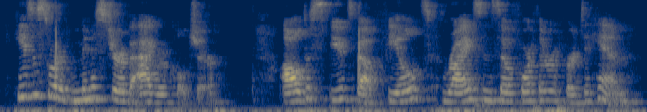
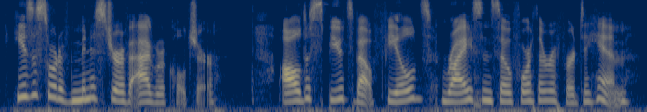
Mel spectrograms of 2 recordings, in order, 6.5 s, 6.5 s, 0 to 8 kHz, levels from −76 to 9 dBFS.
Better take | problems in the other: second | background sound (Clapping); 9 dB below the speech // room echo; dies away in 0.3 s

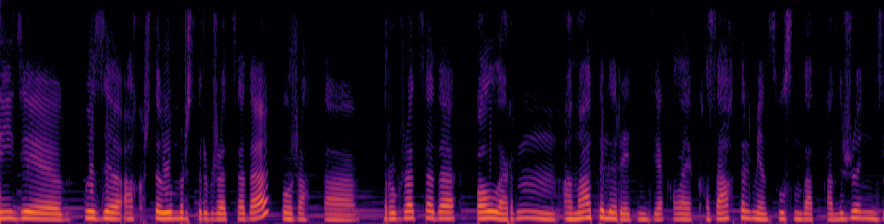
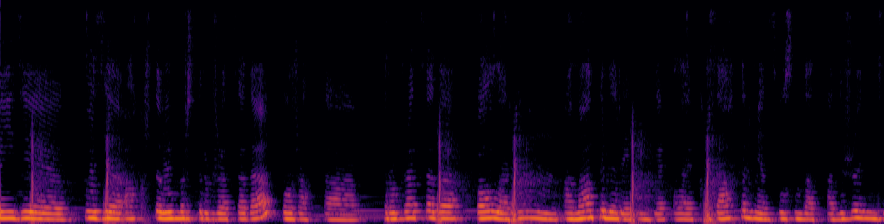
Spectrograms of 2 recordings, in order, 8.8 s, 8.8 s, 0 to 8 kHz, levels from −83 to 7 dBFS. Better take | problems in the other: first | background sound (Walk, footsteps); 16 dB below the speech // room echo; dies away in 0.3 s

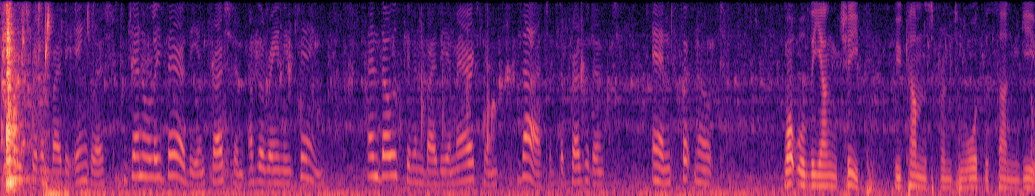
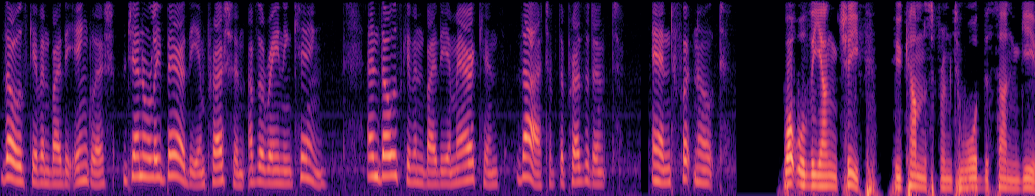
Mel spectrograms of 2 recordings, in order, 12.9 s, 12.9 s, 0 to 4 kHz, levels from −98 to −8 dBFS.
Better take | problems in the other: second | background sound (Bathtub (filling or washing)); 4 dB above the speech

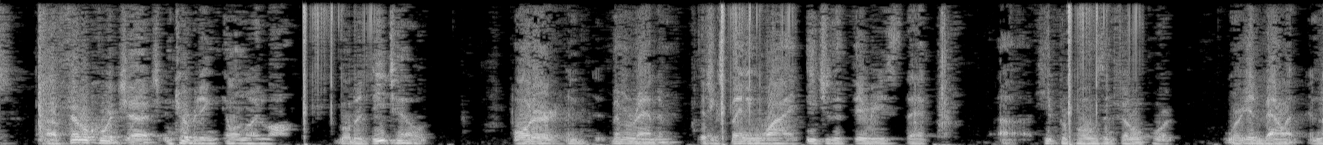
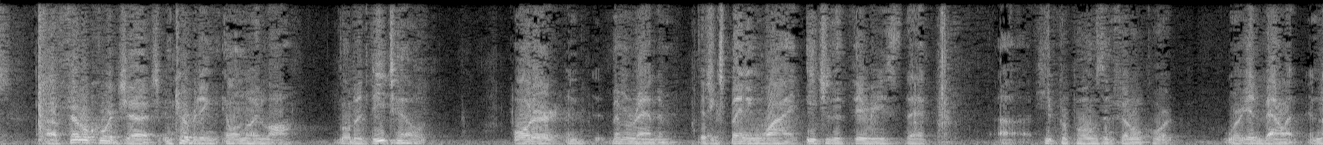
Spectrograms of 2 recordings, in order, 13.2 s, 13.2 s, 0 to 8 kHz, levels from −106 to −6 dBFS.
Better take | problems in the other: second | noise reduction (classical method Wiener filter)

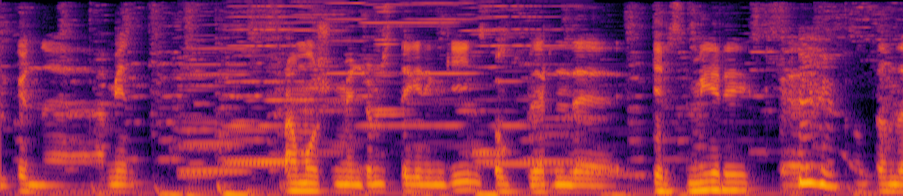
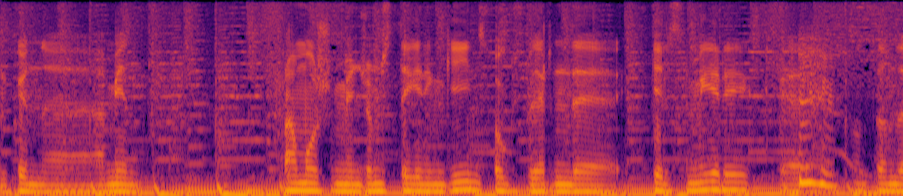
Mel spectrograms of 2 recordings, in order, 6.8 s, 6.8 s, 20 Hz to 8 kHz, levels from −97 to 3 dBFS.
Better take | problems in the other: second | noise reduction (classical method log-MMSE)

